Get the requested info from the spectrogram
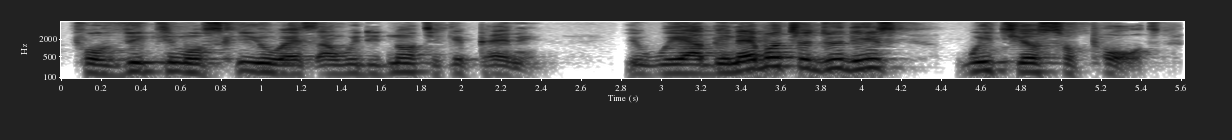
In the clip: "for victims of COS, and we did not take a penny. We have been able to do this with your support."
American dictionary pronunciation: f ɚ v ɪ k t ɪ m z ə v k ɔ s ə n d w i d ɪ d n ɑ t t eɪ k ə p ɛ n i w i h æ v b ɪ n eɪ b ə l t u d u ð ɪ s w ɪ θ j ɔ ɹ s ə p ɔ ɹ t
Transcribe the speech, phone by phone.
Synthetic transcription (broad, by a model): f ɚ v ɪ k t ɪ m ə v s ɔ s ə n w i d ɪ d n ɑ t t eɪ k ə p ɛ n i w i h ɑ v b ɪ n eɪ b ə l t u d u ð ɪ s w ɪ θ j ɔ s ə p ɔ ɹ t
